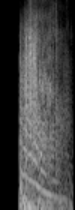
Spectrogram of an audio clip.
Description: bullet.wav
